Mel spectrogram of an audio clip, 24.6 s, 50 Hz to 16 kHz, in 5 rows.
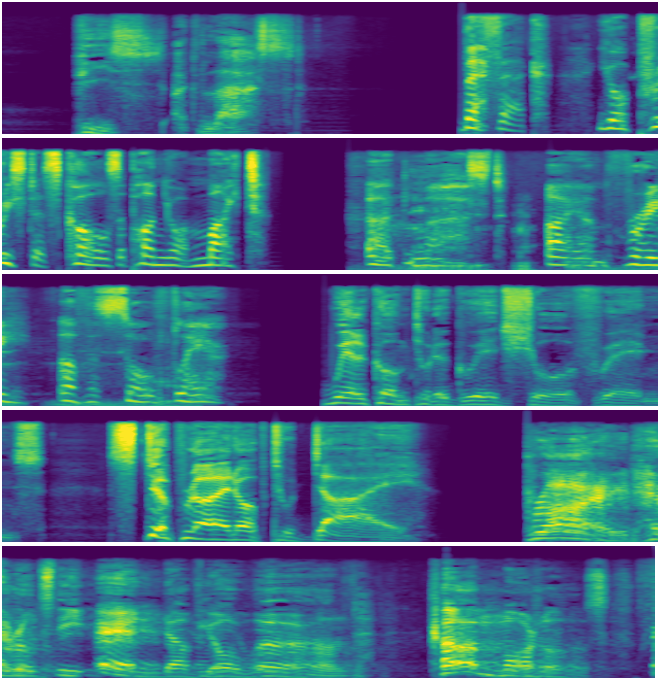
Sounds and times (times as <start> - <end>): Speech: 0.6 - 2.3, 3.5 - 6.9, 7.6 - 11.6, 12.3 - 18.0, 18.7 - 24.5.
